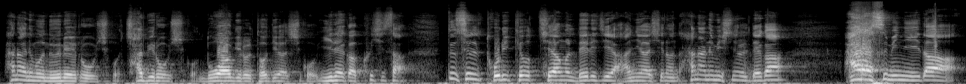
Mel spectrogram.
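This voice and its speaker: A man preaching a sermon as pastor, telling the story lively and acting out the speakers, often turning to the congregation with short questions. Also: fairly high pitch, brisk, gravelly, hardly any pauses. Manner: acts out biblical speech in raised voice.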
